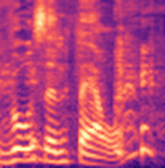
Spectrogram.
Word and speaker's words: Rosenthal: Properly pronounced. Rosenthal.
